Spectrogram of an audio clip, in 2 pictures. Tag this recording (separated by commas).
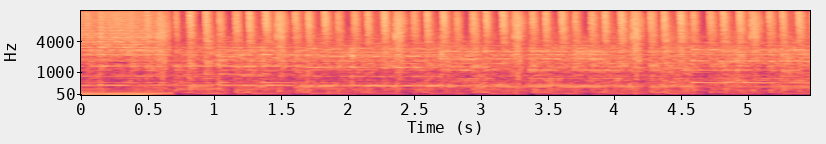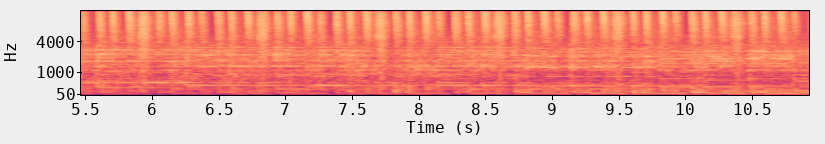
Music, Electronic music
